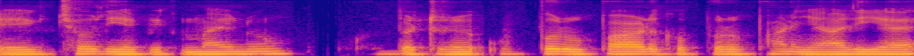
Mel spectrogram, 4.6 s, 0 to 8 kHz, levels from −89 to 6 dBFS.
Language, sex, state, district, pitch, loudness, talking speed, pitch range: Rajasthani, male, Rajasthan, Nagaur, 120 Hz, -15 LUFS, 170 wpm, 120-125 Hz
